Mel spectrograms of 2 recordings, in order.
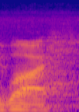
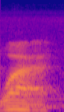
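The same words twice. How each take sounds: First: It is said in a general American accent. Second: It is said in a Southern US accent. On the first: "I didn't just say why" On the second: "I said why"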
